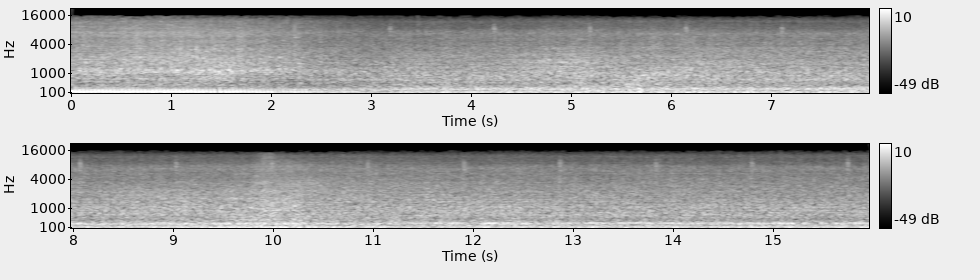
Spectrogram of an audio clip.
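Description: A parked fire engine's engine running steadily at idle close by, a constant low drone with a hum, a little louder in the first two seconds or so.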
